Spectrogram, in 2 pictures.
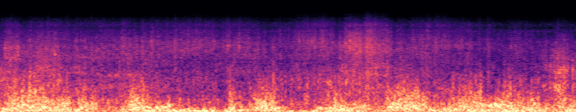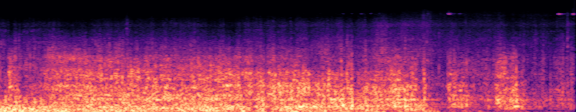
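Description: Maxxis mountain-bike tyres rolling fast over a dry dirt trail strewn with leaves, with wind buffeting the microphone and the bike knocking and rattling over bumps. The noise drops away suddenly near the end.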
